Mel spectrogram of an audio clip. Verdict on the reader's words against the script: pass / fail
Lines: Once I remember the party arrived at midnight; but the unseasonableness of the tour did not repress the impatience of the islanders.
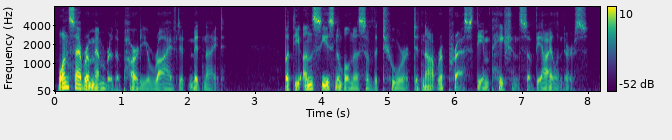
pass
